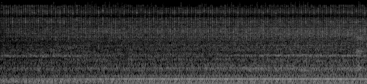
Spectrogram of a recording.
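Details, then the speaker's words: 2000 Chrysler Grand Voyager SE, 114,000 miles, just started after 8 years parked, accessory belt cut off: even steady idle about four beats a second, no ticking or knocking; normal idle. "It's so quiet because nothing's spinning. It just fired right up. You You poor thing. Listen. It doesn't even tick. Why does that sound so good?"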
